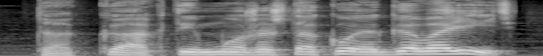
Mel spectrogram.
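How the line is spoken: Indignant yelling. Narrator (Russian): возмущенно заорал Бен

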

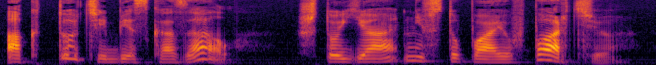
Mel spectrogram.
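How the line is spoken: Slow, deliberate drawl. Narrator (Russian): медленно, подчеркнуто растягивая слова, спросил Шалый

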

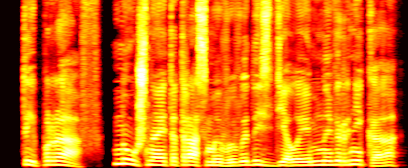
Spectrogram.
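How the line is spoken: Exclaimed. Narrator (Russian): воскликнул Дэн

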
